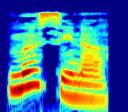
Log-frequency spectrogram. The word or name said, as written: muhsina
